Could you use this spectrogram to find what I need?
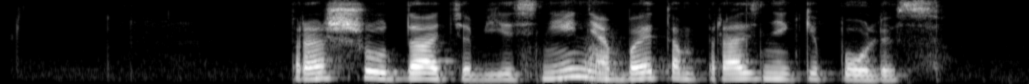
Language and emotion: Russian, neutral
